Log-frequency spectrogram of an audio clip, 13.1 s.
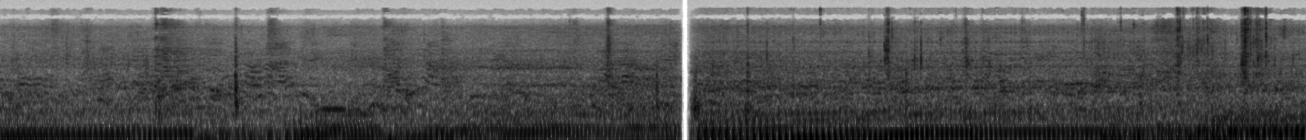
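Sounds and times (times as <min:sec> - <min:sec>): small motorbike engine running: 0:03.1 - 0:13.0.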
